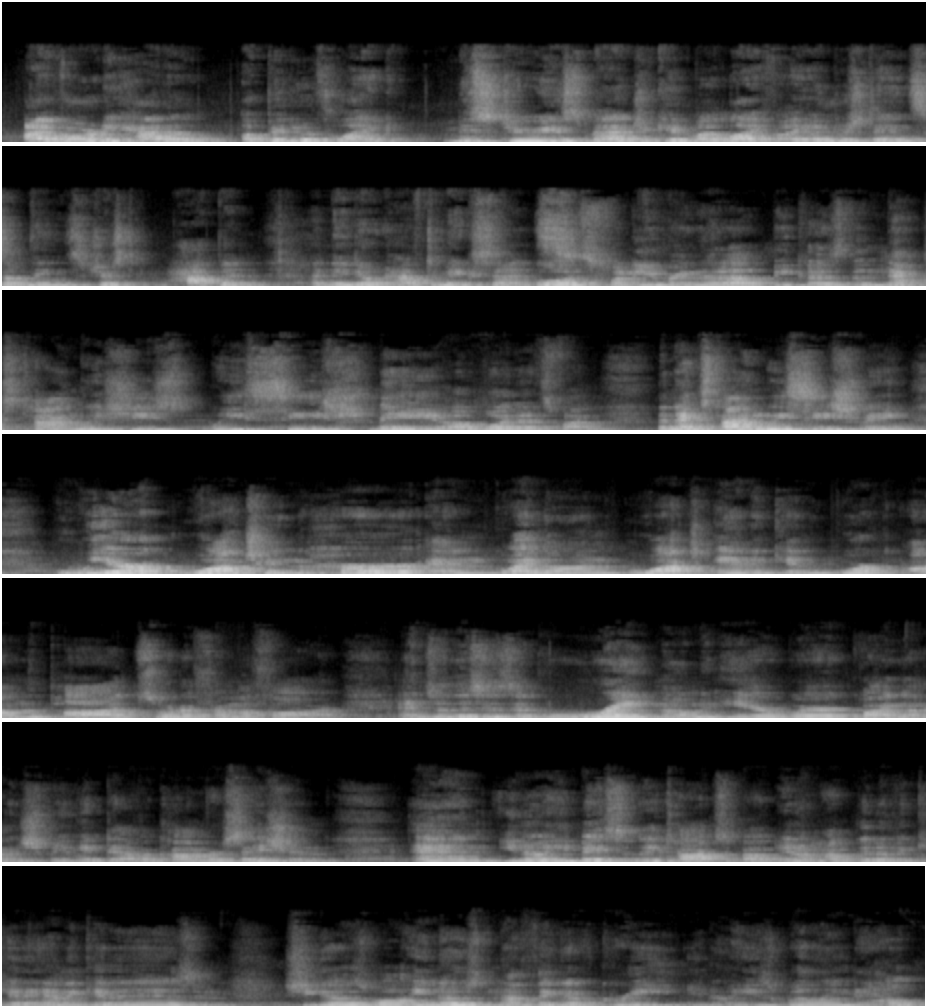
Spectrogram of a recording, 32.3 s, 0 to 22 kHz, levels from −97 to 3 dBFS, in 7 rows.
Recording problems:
off-mic speech; far
room echo; slight; dies away in 0.4 s
chatter from many people; faint; throughout; 25 dB below the speech

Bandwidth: 15 kHz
